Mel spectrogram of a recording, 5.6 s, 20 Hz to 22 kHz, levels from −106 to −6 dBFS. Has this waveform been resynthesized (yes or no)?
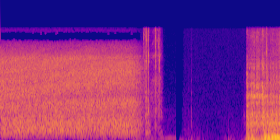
no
